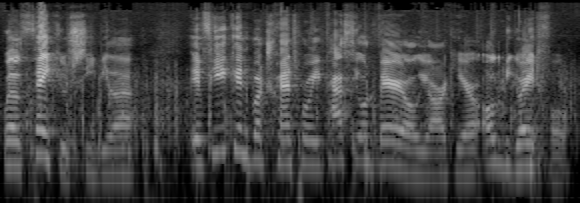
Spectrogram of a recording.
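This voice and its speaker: A lively, swooping voice for a vain and nervous colonial schoolmaster acted by a female player. The speech is florid and old-fashioned, in radio play style. Clear noise and clicks sit on the recording. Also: mid-range voice, moderate pace, lightly acted. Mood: polite, uneasy.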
